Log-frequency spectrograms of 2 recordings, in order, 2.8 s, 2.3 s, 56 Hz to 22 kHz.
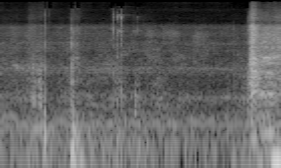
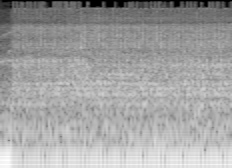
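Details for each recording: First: Mahindra Xylo diesel, complaint of cranking but not starting for 3-4 months, before repair: a few faint clicks, then the engine catches and runs about two seconds before dying, starting momentarily then shutting off; immobilizer cutting fuel suspected. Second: Mahindra Xylo diesel, in neutral, after repair of the injector circuit that caused a 3–4 month crank-but-no-start: starts and holds a steady, even, low idle with no misfire or stumble, revving cleanly when accelerated; engine running normally.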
